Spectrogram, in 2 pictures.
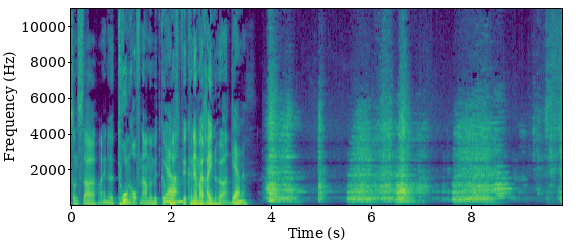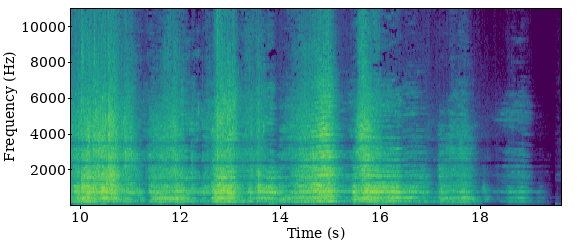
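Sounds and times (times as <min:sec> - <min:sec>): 
speech: 0:00.0 - 0:03.6
two anteaters at a zoo huffing and roaring: 0:03.9 - 0:09.2, 0:09.8 - 0:19.1.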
